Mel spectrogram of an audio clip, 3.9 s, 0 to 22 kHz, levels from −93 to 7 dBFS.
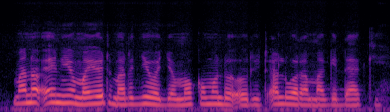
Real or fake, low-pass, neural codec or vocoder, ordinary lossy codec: fake; none; vocoder, 44.1 kHz, 128 mel bands every 256 samples, BigVGAN v2; none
